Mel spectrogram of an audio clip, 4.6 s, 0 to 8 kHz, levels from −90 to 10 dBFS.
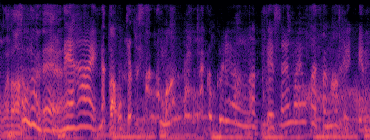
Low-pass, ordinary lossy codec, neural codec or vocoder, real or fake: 7.2 kHz; none; codec, 24 kHz, 3 kbps, HILCodec; fake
